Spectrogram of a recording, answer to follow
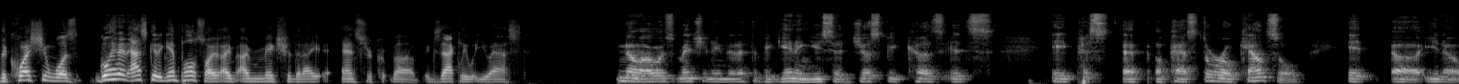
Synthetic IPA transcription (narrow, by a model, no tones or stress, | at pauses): ðɨkʰw̥ɛst͡ʃɨ̃nwʌz | ɡ̥oʊəhɛɾɨ̃næskɨɾɨɡɛ̃npʰɔlˠsoaɪʔa̰ɪʔa̰ɪmeɪkʃʊɹðɨɾaɪæ̃nsə˞kʰɨɡzæk̚tˡliwʌt͡ʃɨæskt̚ | noʊaɪwʌzmɛ̃nʃɨnɪ̃ŋðɨɾɨt̪̚ðɨbɨɡɪ̃nɪ̃ŋjɨsɛd̚d͡ʒʌsb̥ɨkʰʌzɪts | ɨpʰɨəpʰæstɔɹl̩ˠkʰãʊ̃nsl̩ˠ | ɪt̚ | ʌjɨ̰noʊ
